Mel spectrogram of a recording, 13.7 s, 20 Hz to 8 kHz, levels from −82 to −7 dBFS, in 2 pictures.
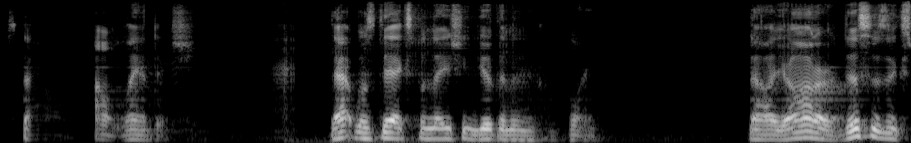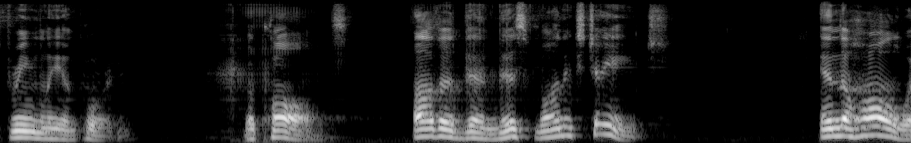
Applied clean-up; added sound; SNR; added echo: neural mask model DeepFilterNet 3.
